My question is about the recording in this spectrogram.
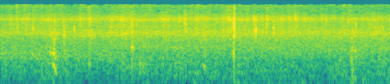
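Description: Heavy rain falling steadily, heard from under an umbrella, with a few sharp louder drops ticking now and then.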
